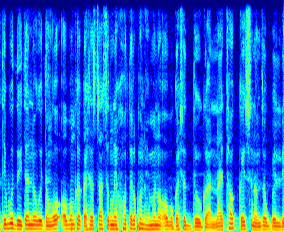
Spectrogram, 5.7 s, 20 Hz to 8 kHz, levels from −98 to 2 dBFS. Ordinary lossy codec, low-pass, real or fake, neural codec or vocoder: none; none; real; none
